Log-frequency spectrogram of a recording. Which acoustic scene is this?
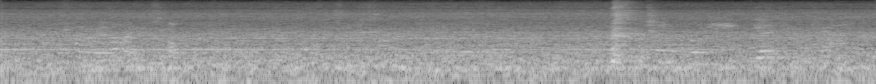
subway train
